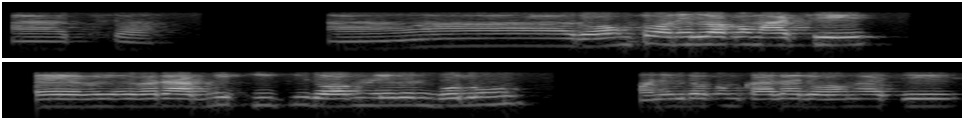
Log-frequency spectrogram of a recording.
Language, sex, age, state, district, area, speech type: Bengali, female, 60+, West Bengal, Darjeeling, rural, conversation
